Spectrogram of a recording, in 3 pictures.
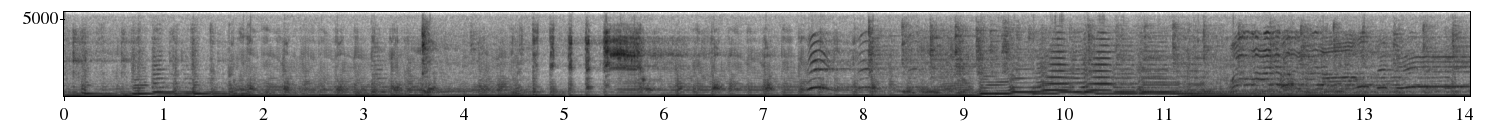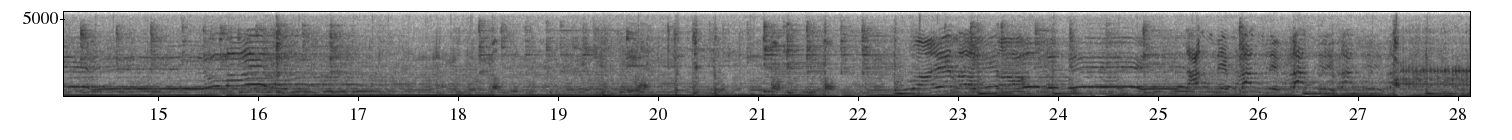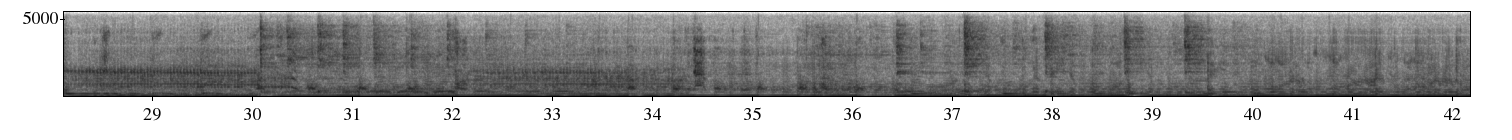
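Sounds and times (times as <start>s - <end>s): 
didgeridoo: 0.0s - 42.1s.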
